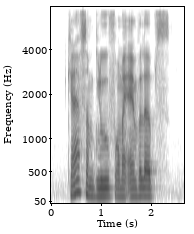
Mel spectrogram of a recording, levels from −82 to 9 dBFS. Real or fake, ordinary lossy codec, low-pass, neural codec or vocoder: real; none; 7.2 kHz; none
